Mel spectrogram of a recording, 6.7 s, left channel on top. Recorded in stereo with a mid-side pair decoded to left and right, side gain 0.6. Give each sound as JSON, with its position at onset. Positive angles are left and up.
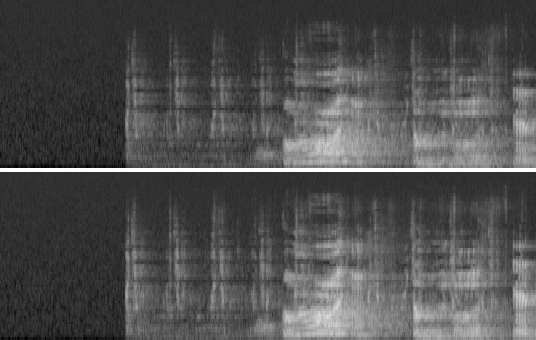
{"t": 1.6, "sound": "chewing", "azimuth_deg": -40, "distance_m": 2.5}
